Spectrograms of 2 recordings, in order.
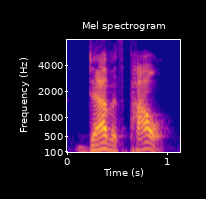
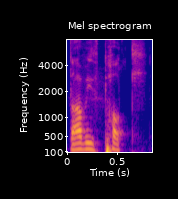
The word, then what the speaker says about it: Davíð Páll: the founders and owners of the secret cellar davit powell yes how you doing good good if you would pronounce my name properly how do you say it bobby's pulp Oh oops yeah yeah just like that beer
